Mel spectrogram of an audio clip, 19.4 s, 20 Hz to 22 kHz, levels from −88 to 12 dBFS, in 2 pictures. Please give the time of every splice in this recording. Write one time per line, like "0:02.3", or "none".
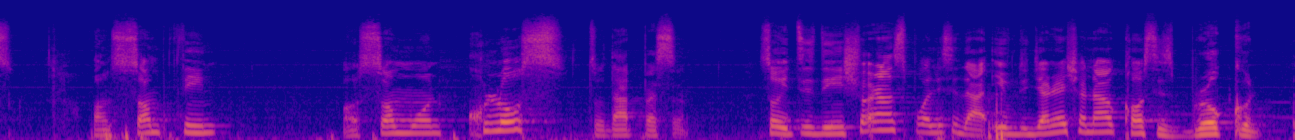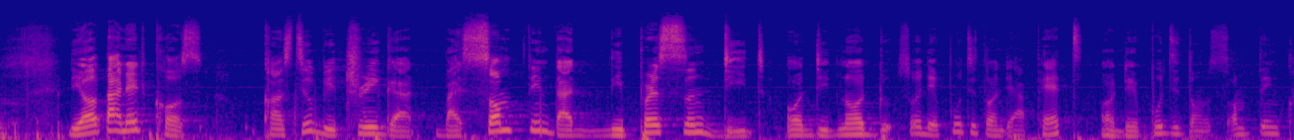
none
